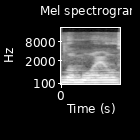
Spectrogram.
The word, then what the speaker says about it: Lamoille: Lamoille is the name of the county in Vermont, and people struggled to pronounce it. So I was like, hey, I love a good rhyme. Let's call it Lamoille Soil.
